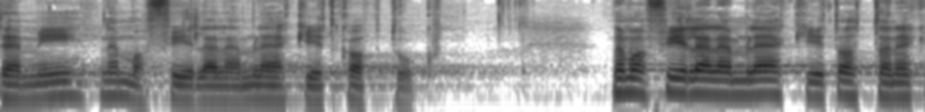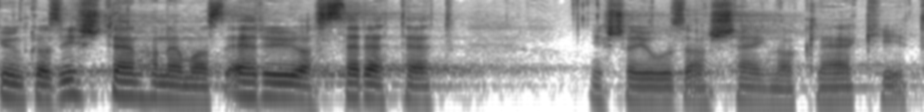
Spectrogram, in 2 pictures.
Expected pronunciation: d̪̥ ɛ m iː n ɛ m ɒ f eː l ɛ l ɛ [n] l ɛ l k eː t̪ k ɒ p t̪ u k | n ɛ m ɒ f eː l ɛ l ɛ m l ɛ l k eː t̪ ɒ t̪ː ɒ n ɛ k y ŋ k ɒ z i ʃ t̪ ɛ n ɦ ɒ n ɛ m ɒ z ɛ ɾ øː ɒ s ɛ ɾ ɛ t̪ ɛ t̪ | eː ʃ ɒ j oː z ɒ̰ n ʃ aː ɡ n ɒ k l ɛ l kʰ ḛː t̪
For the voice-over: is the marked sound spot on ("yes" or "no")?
no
